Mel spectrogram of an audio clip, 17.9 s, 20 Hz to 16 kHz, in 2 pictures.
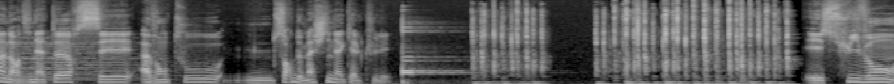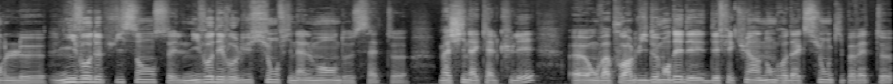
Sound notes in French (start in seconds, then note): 4.1 bruit de clavier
